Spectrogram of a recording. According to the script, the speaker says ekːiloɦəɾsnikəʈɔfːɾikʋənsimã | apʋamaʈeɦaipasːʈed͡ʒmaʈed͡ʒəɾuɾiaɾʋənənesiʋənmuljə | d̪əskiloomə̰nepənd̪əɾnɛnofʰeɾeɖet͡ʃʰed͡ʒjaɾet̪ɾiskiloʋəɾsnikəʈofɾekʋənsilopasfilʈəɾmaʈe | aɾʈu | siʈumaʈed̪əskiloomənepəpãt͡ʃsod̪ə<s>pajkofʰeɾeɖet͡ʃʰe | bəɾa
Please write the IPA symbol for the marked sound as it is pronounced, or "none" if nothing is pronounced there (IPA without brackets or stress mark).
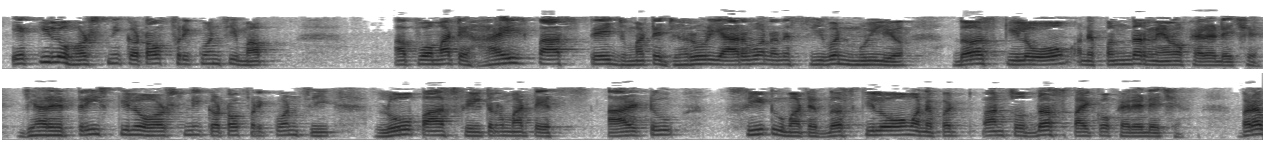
s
